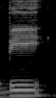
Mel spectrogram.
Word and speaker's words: Beyt: That's the way they spell it on this Bible, but it's actually BEYT, BEYT. But BEYT is okay here.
